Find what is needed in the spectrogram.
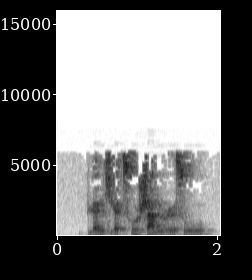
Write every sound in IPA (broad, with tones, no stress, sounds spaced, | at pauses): p ɥ ɛ˨˩ n ɕ j ɛ˦ t͡sʰ u˥˧ ʂ a˥˩ n ɻ ɻ̩˥ s u˥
